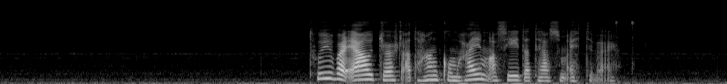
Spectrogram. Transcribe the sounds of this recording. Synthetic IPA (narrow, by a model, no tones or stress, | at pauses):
t̪ʰʊjʋaɹʔawt͡ʃœʈa̰t̪ɦankʰɔːmɦajma̰siːt̪at̪ʰɛːsʊmʔɛht̪ɪʋɛ̰ːɹ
